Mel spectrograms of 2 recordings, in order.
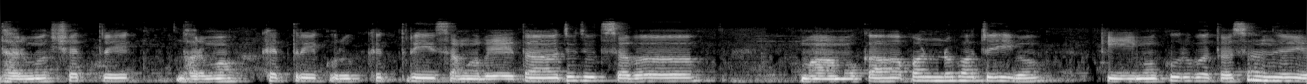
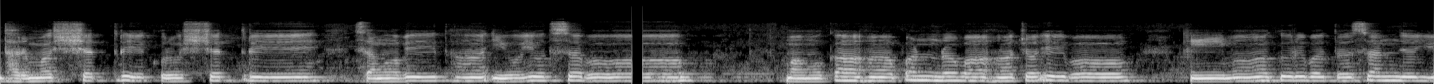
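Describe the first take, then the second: First: Slow verse chant, ক্ষেত্রে with kh and সঞ্জয় as "sonjoy"; Bengali-style recitation. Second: Slow, drawn-out chant, ক্ষেত্রে with ksh and যুযুৎসব with y; Sanskrit recitation. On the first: Teacher reading the Gita as Bengalis do, slow chant, চৈব run together. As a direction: recite slowly, running চৈব and কিম কুর্বত together. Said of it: "উচ্চারণ করি বাংলা নিয়ম অনুযায়ী".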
